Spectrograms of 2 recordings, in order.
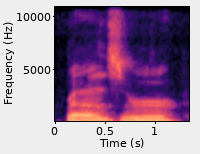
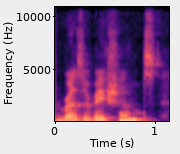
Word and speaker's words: reservations: so in this word we have third syllable stress reservations I want to lengthen on the vay we have vowel up in the beginning like in red red reservations Reserve this s says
